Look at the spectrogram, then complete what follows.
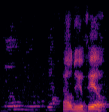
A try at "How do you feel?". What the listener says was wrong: How do you feel? 여기 턱이 이렇게 받쳐져 있으면 발음이 잘안될것 같아.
